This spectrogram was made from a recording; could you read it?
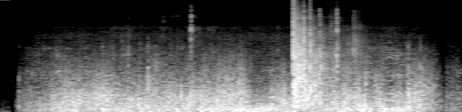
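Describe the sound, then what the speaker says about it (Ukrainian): One sharp gunshot cracks partway through at a paratrooper and police shooting competition, over heavy wind rumble and outdoor noise, with faint echoing pops after it. "Віталія Бухонка на Дніпропетровщині десантники і поліцейські провели стрілецькі змагання."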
